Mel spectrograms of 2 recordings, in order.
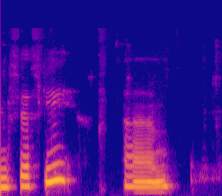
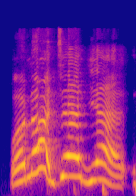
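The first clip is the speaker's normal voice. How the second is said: much higher, louder acted delight; happy exclamation; 9 semitones higher, 7 dB louder than usual. Dad reassures crying daughter, acted happy outburst. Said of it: "he got really happy".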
